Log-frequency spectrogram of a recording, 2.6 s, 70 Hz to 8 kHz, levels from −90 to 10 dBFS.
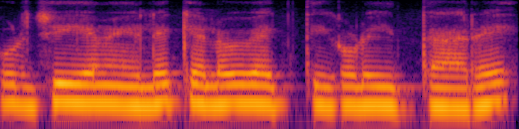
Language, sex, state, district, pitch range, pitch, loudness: Kannada, male, Karnataka, Bidar, 170-180 Hz, 175 Hz, -14 LUFS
